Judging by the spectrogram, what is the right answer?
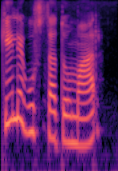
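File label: "Que Le Gusta Tomar", Spanish, female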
